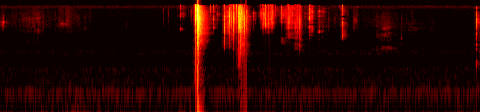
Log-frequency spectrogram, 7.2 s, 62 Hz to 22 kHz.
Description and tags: wood break small 1
Small batch of popsicle sticks being broken.
wood-snap, popsicle, break, breaking-sticks, snap, sticks, breaking-wood, wood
